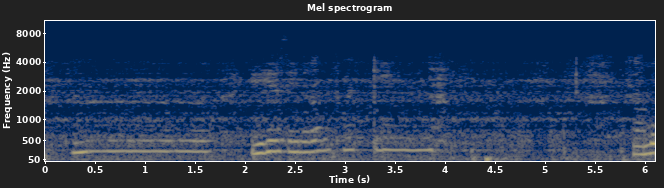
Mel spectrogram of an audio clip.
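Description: A woman humming three long held notes with short pauses between them. The second note rises in pitch. A quieter stretch follows.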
